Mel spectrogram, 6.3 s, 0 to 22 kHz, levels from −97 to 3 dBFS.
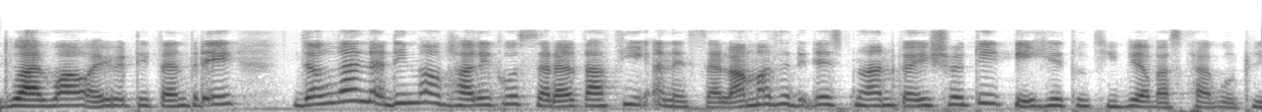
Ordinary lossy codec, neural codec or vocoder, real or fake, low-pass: none; codec, 16 kHz, 1 kbps, FunCodec, trained on LibriTTS, 50 frames a second; fake; 7.2 kHz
